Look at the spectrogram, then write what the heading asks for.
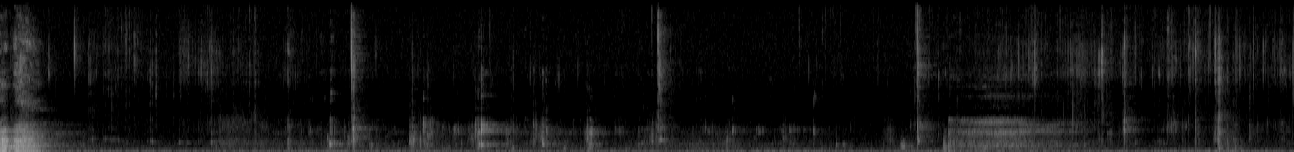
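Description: Close-miked chewing and biting of crispy sauced fried chicken wings: soft chewing broken by scattered crunches and wet mouth clicks, with a louder bite right at the start.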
